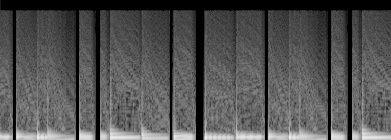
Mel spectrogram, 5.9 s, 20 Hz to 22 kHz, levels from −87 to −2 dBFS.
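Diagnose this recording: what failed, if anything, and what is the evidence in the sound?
Low bit depth without dither runs through the whole recording, most likely from a sample-format conversion that rounded to about 5 bits. The grainy distortion sits roughly 20 dB below the sound and changes with it, quiet sounds turning gritty, unlike steady hiss from dither or a noisy preamp.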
